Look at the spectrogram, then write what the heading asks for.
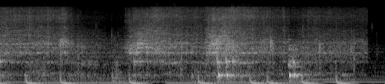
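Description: Onions cook over medium heat in a pan for a meatball sauce, with a steady sizzle and repeated knocking stirs of a utensil against the pan, fairly close.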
